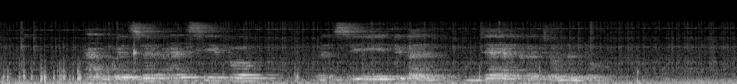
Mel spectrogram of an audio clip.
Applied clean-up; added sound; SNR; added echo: none; Drip / Water tap, faucet; 6 dB; reverberation time 0.9 s.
